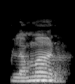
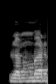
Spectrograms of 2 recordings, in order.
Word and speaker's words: plumber: इसका प्रोनाउंसिएशन क्या होगा? प्लमर। प्लम्बर नहीं बोलेंगे, अभी लेसन पढ़ते समय बताया था, प्लम्बर नहीं बोलेंगे।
